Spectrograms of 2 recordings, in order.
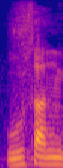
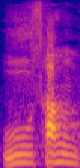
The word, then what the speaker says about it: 우상: 제 발음이 이게 잘 안 되는데 우산 공장이 아니고 우상 공장입니다. 우상 공장.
